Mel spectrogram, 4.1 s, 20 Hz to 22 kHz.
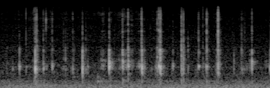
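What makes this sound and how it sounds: Long fingernails tap and click on the hollow plastic cap end of a red translucent plastic body-mist bottle filled with liquid. The result is a quiet, irregular run of short, crisp clicks with a mid-high tone near 900 Hz, bright edges and almost no ring or low end.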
